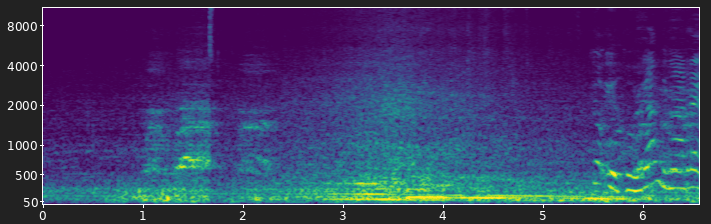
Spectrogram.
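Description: A motor vehicle passing: a low engine rumble builds to its loudest about midway and eases off near the end. Faint voices come in briefly about a second in.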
